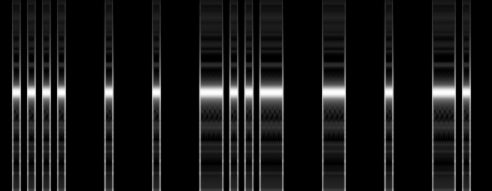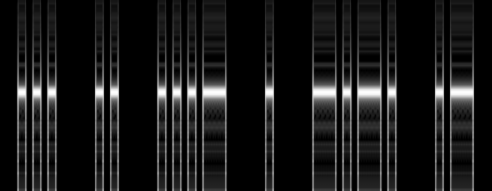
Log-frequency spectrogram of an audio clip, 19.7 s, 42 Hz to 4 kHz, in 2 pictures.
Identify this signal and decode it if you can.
Morse code, heard as a keyed tone, about 8 wpm, spaced as for 6 wpm, 440 Hz. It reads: HE EXTENSIVE CA
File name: morse / headlines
